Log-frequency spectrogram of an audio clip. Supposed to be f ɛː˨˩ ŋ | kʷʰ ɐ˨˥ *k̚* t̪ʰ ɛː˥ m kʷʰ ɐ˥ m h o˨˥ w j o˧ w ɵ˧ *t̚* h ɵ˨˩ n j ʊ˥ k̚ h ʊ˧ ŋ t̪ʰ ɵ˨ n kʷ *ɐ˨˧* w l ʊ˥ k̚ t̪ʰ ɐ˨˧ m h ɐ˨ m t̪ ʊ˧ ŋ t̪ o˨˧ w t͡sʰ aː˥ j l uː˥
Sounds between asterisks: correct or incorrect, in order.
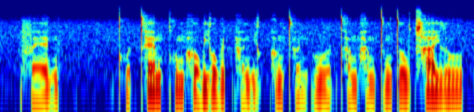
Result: incorrect: t̚, correct, incorrect: ɐ˧

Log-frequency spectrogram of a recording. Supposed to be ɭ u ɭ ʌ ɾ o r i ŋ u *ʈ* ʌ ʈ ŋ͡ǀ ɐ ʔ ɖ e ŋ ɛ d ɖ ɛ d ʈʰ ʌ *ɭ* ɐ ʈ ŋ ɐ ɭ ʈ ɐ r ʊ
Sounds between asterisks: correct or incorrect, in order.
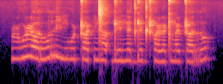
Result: correct, correct

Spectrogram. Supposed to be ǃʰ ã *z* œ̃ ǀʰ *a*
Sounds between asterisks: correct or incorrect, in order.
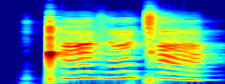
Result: correct, correct

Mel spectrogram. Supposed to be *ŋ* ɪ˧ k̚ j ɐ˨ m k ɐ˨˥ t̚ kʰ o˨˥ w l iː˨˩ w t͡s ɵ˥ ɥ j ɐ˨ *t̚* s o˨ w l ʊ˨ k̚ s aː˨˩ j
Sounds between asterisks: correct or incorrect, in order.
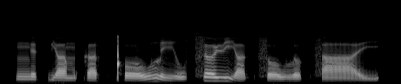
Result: correct, incorrect: k̚

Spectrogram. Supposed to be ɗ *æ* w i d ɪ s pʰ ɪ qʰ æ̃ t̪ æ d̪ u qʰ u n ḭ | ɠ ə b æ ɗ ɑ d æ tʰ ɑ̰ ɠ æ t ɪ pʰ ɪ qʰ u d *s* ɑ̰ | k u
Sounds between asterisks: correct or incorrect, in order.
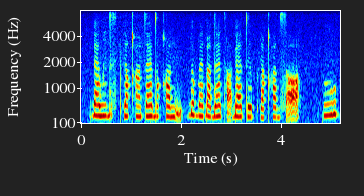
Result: correct, correct

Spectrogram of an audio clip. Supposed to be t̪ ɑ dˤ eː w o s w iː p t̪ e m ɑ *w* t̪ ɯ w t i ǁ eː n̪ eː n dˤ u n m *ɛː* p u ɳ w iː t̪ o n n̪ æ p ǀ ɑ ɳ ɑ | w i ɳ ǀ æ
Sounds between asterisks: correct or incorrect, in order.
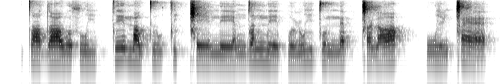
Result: correct, incorrect: eː

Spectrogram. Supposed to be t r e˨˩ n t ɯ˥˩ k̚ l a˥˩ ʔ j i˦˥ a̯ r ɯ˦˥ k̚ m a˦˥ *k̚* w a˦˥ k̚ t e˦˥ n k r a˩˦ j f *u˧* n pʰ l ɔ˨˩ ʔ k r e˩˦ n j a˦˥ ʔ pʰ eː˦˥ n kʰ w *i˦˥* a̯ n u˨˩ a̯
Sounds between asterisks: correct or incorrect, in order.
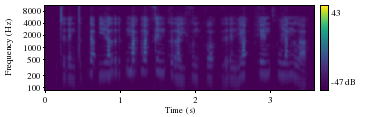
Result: correct, incorrect: u˨˩, correct

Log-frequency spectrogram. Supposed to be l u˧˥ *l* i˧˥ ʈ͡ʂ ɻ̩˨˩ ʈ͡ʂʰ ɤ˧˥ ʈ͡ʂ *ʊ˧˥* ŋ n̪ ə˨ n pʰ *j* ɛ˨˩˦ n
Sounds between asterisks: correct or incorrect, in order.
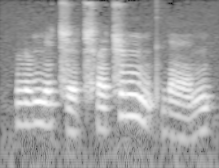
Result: incorrect: n̪, incorrect: ʊ˥, incorrect: ɥ

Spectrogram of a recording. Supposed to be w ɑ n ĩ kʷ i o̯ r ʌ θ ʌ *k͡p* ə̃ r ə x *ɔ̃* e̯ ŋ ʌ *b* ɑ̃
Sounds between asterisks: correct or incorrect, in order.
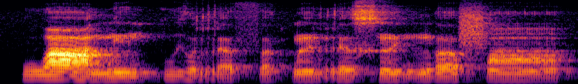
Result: correct, incorrect: ə̃, incorrect: f

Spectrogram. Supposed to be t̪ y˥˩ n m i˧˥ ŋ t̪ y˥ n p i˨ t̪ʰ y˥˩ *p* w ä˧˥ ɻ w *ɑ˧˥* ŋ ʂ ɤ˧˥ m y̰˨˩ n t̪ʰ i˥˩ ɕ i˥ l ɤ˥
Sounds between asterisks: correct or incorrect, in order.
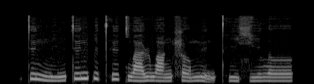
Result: incorrect: t̪, correct

